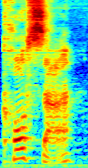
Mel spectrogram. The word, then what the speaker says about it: cosa: So we have the K, cosa, like the English word cat, and then we have cerro with the S sounding, the soft fricative, the S sound.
